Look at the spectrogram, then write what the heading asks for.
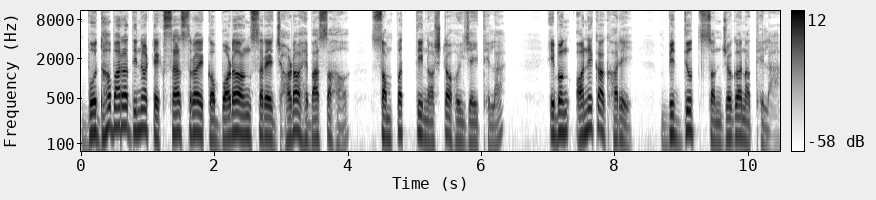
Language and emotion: Odia, neutral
